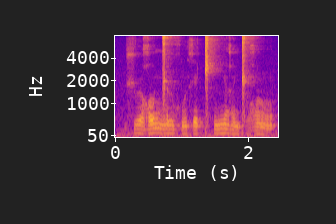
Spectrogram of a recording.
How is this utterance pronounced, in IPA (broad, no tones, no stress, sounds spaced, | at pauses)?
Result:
ʃ ɵː ʁ o ŋ͡ǁ ɵː xʷ œ̃ x ɛ ǁʰ ĩː ʁ ĩ ɡ͡ǁ o ʁ õ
